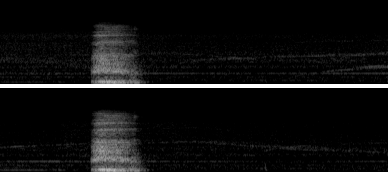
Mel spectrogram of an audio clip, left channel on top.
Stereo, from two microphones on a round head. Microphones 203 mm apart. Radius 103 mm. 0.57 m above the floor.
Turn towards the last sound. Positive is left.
turn(degrees=-15)  # may be behind; listen again after turning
